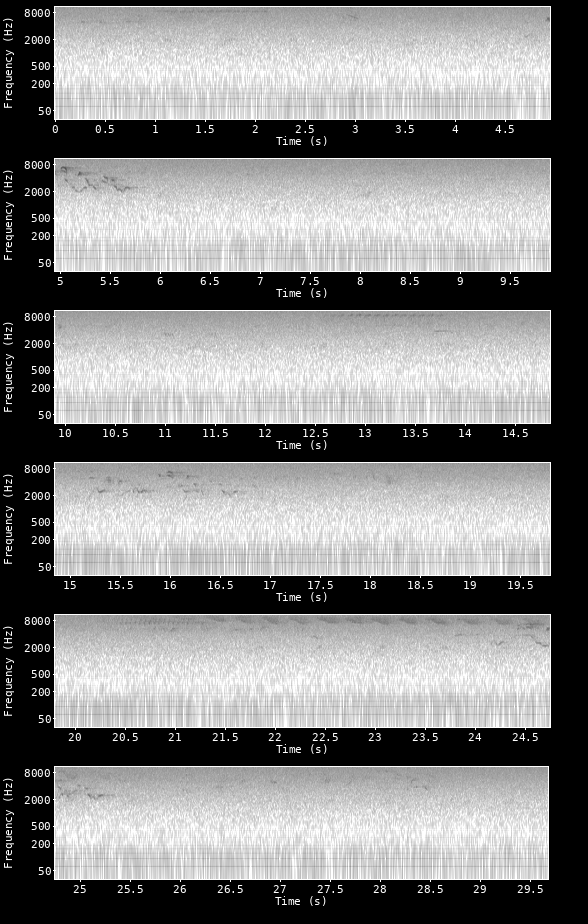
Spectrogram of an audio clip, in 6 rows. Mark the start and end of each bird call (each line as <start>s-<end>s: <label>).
4.3s-6.2s: Buff-throated Saltator (Saltator maximus)
20.4s-24.7s: White-eared Ground-Sparrow (Melozone leucotis)
23.7s-25.6s: Buff-throated Saltator (Saltator maximus)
